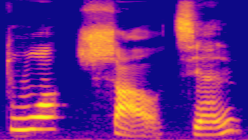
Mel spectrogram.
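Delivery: very slow, each syllable set apart; slow demonstration. Shown as a demonstration. Teacher repeating how to ask the price, slow demonstration. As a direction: say it word by word for learners.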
